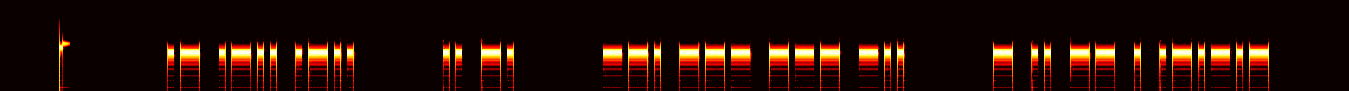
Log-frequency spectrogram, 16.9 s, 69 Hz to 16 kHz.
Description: Morse code, heard as a keyed tone, about 15 wpm, 700 Hz. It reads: ALL IN GOOD TIME.
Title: 2x Word-Spacing - Sentences from Top 200 Words - 15wpm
